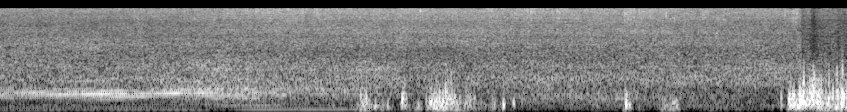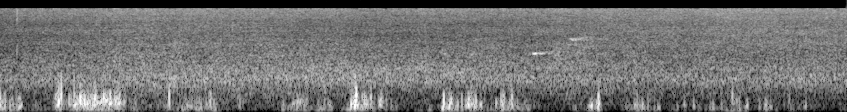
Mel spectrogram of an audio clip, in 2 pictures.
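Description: A car engine running and slowly rising in pitch as it accelerates, ending about two seconds in. After it come irregular muffled bursts of buffeting, like wind gusting on the microphone.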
